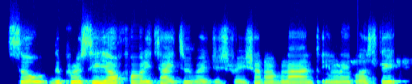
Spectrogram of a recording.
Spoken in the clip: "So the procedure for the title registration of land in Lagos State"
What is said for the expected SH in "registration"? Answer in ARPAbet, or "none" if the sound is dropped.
SH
